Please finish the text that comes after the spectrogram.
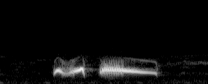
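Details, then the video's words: A single 'thúc gù' phrase from a decoy spotted dove kept to train birds that will not coo: a wavering rising note, a short gap, then a steady hoarse coo sliding slightly downward. "Tiếng THÚC GÙ chim cu gáy mồi bài bản dùng tập chim bổi hay lâu năm không chịu gáy"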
